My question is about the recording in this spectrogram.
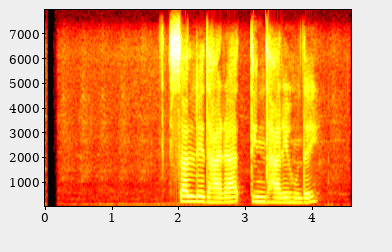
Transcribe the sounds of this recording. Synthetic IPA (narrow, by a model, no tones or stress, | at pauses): sʌlːed̪ʱaɾat̪ind̪ʱaɾeɦũd̪ʌj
